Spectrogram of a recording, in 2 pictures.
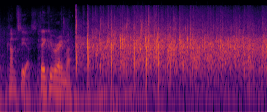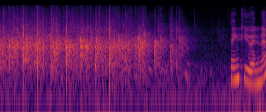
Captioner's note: applause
